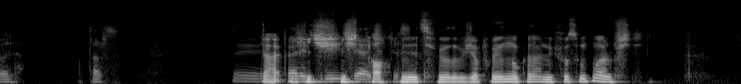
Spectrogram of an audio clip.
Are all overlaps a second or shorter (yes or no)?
no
